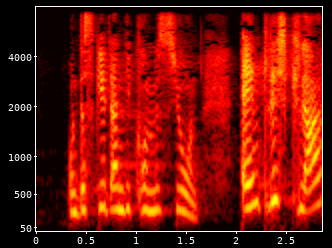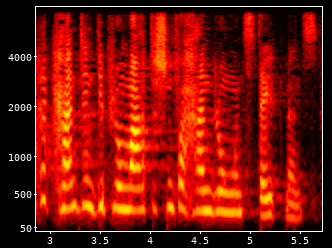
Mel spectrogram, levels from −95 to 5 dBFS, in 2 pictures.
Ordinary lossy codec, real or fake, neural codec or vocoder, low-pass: none; real; none; 7.2 kHz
